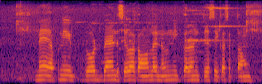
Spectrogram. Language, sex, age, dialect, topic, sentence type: Hindi, male, 25-30, Marwari Dhudhari, banking, question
